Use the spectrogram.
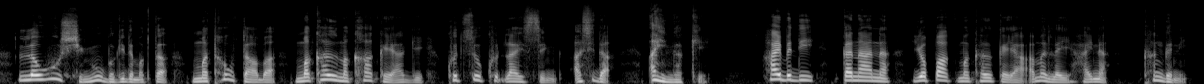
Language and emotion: Manipuri, surprised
